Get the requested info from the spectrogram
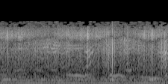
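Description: Quiet gap in an old radio transcription recording: steady hiss with faint crackle, a faint voice muttering, and a sharp click about a second and a half in.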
